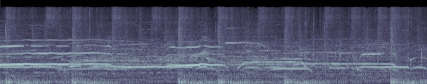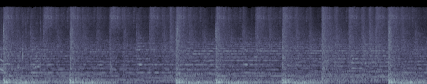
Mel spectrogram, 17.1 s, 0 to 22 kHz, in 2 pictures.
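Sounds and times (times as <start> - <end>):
background music with sliding melody: 0.0 - 17.0.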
